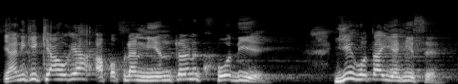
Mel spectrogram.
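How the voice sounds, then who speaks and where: A man's voice: high voice, sing-song, normal speed, a little mellow, dull audio. A man leading a yoga class. He gives step-by-step commands to the group and puts rhetorical questions to his students. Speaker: yoga instructor. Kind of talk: guided exercise class. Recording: long reverb.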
